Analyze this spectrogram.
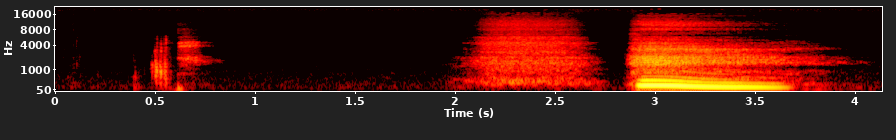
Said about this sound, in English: going to clear my throat.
